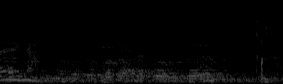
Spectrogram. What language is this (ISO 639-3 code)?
heb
